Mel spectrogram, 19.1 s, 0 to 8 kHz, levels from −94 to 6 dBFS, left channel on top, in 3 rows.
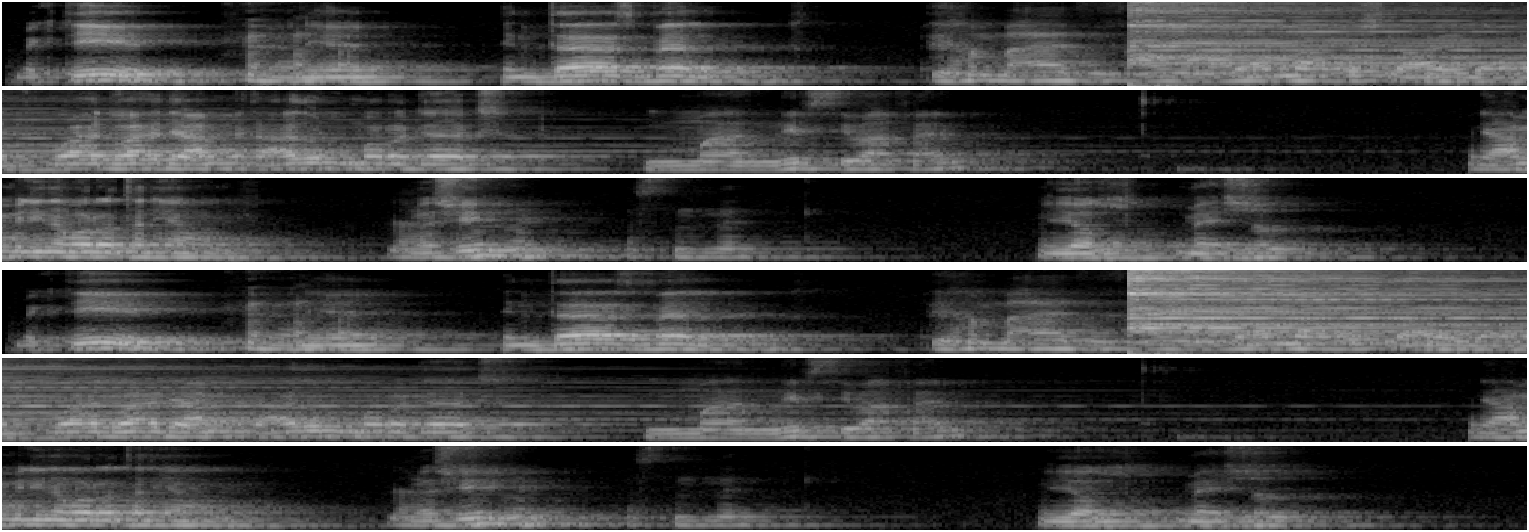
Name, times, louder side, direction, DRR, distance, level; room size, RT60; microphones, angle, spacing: voice 1, 0.0-0.7 1.1-1.6 2.1-3.0 5.1-8.4 12.5-13.7 14.4-14.8 17.0-18.1, left 1 dB, 65° left, 4 dB, 3.0 m, -32 dB
voice 2, 1.0-1.5 2.2-2.3 3.9-6.2 9.0-10.4 14.3-15.0 15.3-15.9 17.8-18.1, left 1 dB, 20° left, 4 dB, 1.3 m, -40 dB
Crash cymbal, 4.7-8.7, right 9 dB, 85° right, 1.8 m, -31 dB
20.0 x 18.5 x 9.8 m, 1.2 s
head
